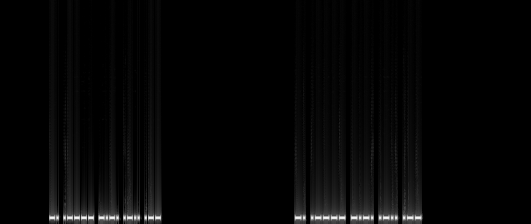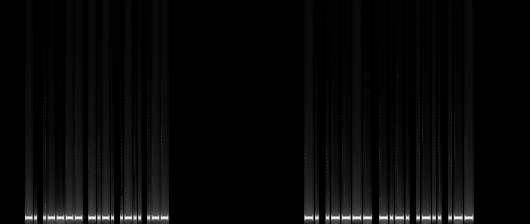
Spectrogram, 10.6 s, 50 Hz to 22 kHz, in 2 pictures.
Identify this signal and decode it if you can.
Morse code, heard as a keyed tone, about 58 wpm, 700 Hz. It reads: N1CLW N1CLW N1CLW N1CLW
